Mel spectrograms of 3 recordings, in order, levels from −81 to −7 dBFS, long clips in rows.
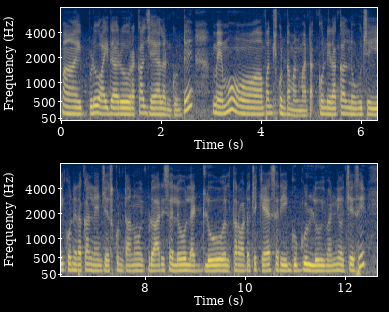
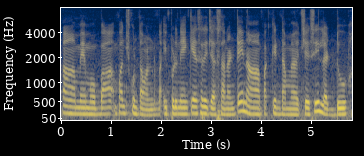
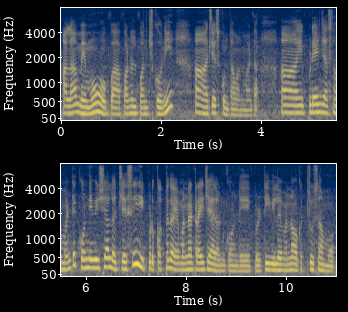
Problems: constant background noise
